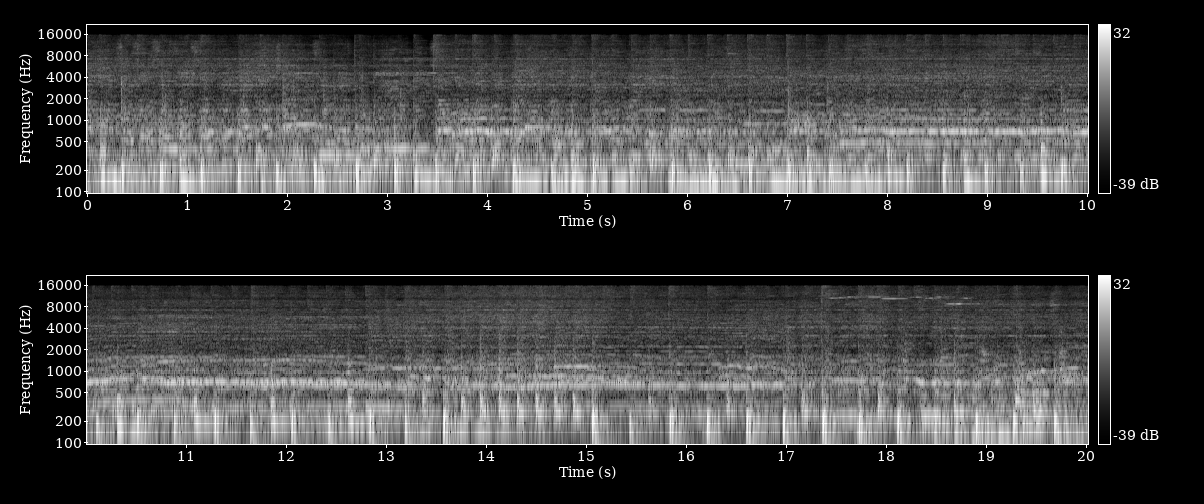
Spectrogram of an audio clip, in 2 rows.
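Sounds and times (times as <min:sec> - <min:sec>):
ritual music over loudspeakers: 0:00.0 - 0:20.0.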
